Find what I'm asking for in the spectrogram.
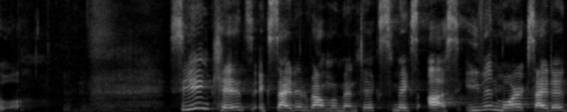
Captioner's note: laughter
